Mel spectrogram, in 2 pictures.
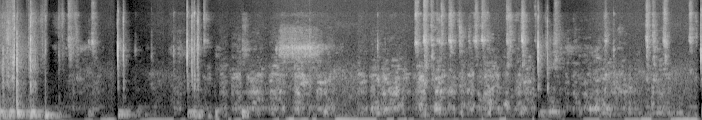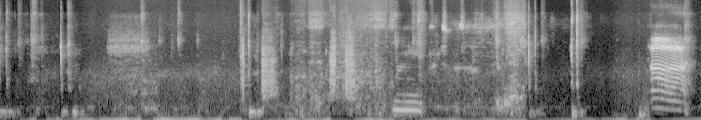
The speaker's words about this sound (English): I didn't type it right.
